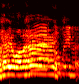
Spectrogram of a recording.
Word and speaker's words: Alayna: This is my friend Alana. Hey, Alana, hey! Elena, it's pronounced Elena.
